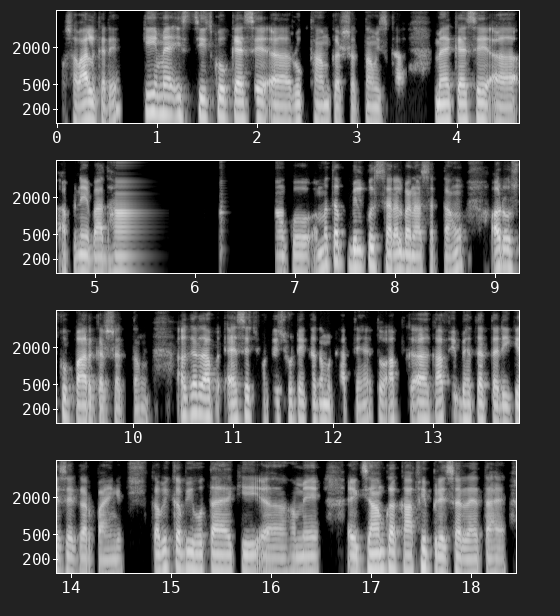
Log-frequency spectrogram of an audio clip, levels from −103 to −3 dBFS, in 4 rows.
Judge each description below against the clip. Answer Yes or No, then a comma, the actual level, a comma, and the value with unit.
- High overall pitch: No, low, 120 Hz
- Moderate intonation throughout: Yes, average, 3.2 semitones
